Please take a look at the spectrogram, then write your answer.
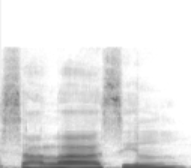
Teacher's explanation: salasila gitu atau yang kedua yaitu boleh dibaca yang kedua yaitu membuang Alif ya alifnya Berarti enggak dibaca sehingga berubah menjadi lam sukun saja menjadi salasil ya Jadi bisa dibaca salasila atau salah hasil kalau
